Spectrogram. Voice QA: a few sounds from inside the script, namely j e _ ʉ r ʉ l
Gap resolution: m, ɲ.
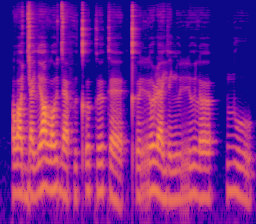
ɲ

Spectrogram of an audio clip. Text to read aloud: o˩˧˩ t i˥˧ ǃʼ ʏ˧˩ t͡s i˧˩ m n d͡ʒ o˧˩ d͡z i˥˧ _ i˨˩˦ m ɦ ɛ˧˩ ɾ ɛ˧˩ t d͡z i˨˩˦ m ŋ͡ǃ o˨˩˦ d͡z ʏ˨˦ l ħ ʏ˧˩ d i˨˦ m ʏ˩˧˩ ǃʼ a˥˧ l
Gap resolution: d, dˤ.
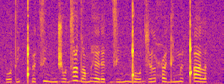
dˤ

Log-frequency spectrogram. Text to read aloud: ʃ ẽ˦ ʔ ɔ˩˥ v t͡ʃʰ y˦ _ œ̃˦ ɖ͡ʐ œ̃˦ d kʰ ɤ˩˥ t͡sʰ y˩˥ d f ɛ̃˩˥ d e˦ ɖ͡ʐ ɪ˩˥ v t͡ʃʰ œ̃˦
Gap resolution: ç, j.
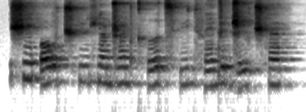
ç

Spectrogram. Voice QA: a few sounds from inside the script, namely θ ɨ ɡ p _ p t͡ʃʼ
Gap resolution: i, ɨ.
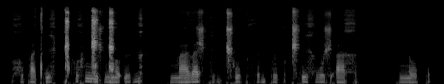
ɨ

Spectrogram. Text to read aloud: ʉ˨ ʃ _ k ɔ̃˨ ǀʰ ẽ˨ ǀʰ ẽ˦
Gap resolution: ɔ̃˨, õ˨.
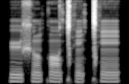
õ˨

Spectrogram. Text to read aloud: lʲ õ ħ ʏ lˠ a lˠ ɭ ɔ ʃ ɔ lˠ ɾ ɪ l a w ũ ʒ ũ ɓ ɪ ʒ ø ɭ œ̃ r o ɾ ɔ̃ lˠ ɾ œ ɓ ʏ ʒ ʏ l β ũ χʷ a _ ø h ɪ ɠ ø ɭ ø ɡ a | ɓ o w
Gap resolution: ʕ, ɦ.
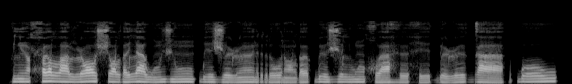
ɦ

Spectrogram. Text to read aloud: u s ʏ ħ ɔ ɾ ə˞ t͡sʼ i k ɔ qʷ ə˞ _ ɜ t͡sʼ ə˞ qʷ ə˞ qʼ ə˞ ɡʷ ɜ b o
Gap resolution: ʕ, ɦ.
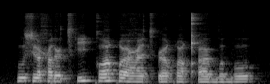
ʕ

